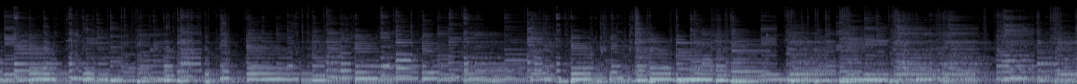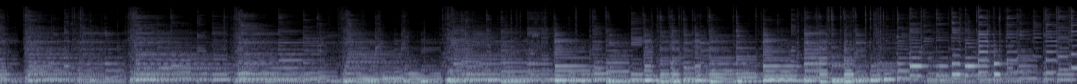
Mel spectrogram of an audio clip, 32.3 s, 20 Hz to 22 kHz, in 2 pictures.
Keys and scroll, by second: 10.5-11.7 typing.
